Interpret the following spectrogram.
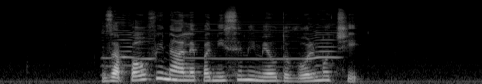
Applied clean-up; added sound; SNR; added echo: none; Harmonica; 14 dB; none.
